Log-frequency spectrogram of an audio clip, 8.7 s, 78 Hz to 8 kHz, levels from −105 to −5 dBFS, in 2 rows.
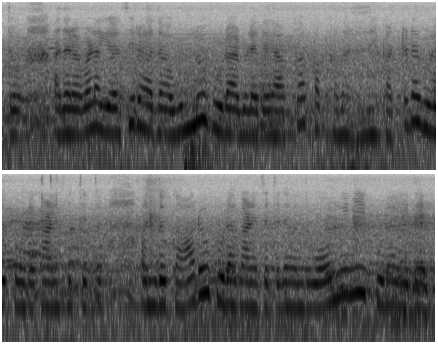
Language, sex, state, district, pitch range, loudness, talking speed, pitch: Kannada, female, Karnataka, Bijapur, 200-235 Hz, -15 LUFS, 130 wpm, 210 Hz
